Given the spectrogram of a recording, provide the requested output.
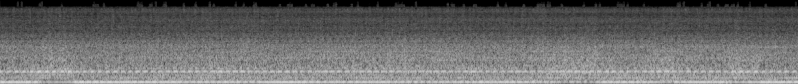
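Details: First start of a rebuilt 289 V8 after an almost two-year restoration, never run before: a steady, even fast idle around 1800 rpm with no knocks, misses or hunting. Oil pressure is great and coolant is warming. Healthy.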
